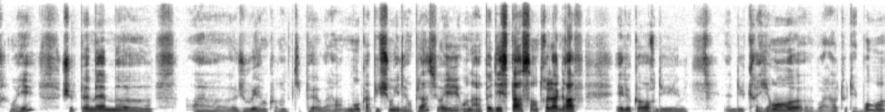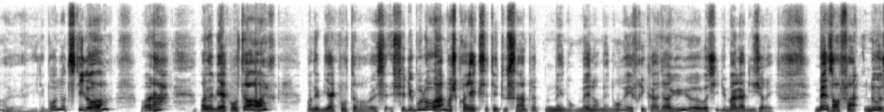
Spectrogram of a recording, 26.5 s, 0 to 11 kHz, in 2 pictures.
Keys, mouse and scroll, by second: 0.9-1.6 scroll up 2, 3.1-4.0 scroll up 2, 4.6 click, 5.3-7.2 drag, 9.0-13.8 drag, 14.6 click, 16.3 click, 17.4-17.8 scroll down 1, 18.3-19.0 right drag, 19.6 right click, 20.5 scroll down 1.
